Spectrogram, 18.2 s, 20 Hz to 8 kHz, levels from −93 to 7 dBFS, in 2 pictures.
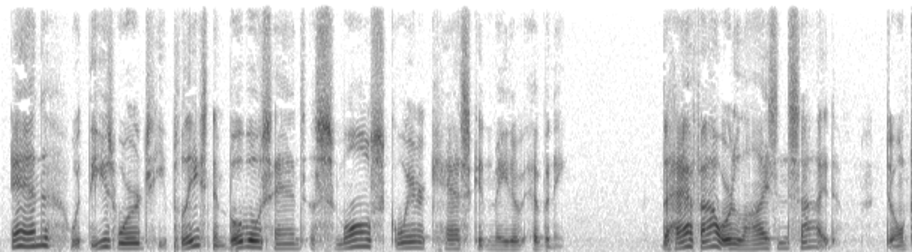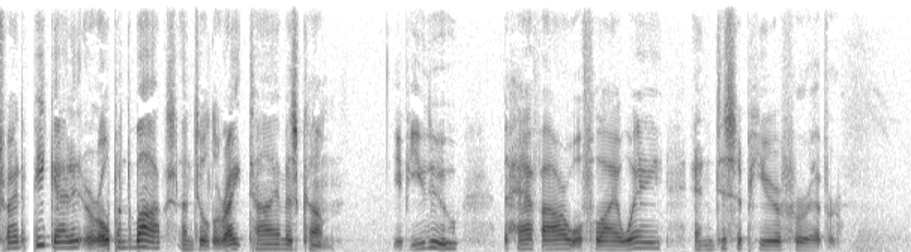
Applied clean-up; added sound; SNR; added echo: none; none; none; none.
